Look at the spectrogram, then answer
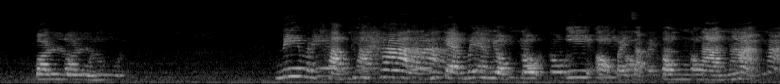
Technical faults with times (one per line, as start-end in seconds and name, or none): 0.00-7.80 echo with no canceller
